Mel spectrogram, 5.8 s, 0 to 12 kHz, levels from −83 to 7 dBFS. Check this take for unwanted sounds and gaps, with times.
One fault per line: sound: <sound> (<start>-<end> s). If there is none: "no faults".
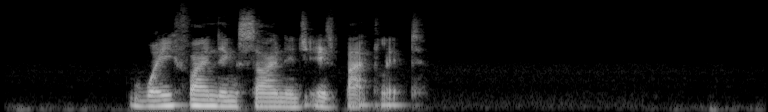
no faults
